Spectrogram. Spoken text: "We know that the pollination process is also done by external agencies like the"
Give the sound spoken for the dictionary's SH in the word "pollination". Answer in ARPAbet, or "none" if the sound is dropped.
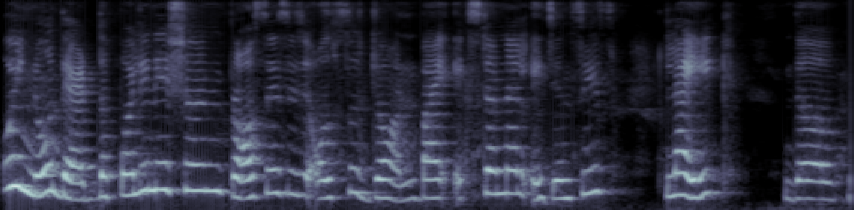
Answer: SH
